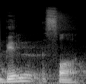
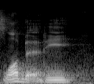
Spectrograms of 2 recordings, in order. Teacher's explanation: yang kita dengar seperti langsung ke huruf Shad tanpa di tengah-tengahnya padahal ada huruf lam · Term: idgham Syamsiyah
